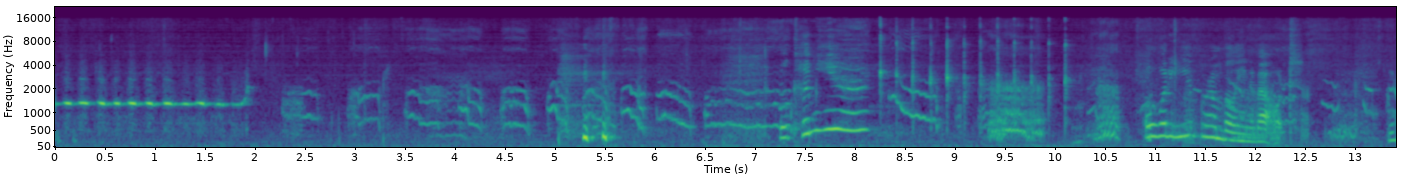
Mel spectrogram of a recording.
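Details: Sandstone Dachshund puppies, 23 days old. A steady human whistle with quick clicks opens, then many high, squeaky whimpers and yelps that bend up and down, several puppies overlapping, with a human voice in the background.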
